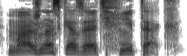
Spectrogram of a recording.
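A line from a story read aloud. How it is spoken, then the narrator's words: Wry snort. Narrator (Russian): хмыкнул Адонис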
